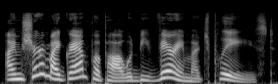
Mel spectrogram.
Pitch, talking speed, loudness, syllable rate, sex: 225 Hz, 195 wpm, -16 LUFS, 5.0 syllables/s, female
